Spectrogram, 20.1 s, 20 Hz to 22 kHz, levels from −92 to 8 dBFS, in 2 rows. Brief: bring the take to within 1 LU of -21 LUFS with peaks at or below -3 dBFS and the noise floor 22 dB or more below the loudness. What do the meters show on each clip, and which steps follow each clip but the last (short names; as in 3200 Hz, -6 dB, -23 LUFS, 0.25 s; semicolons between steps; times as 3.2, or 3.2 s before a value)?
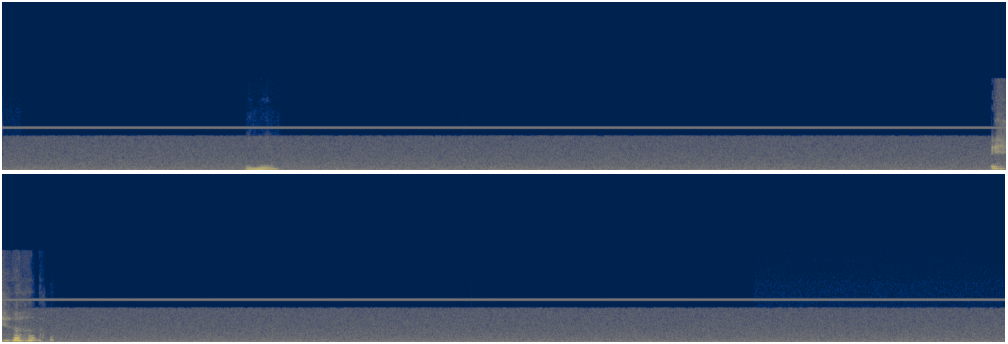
steady tone 5600 Hz; tone level -45 dBFS; noise floor -42 dBFS; noise floor target -56 dBFS; loudness -33.5 LUFS; peak -3.0 dBFS; loudness target -21.0 LUFS
-> notch 5600 Hz, Q 30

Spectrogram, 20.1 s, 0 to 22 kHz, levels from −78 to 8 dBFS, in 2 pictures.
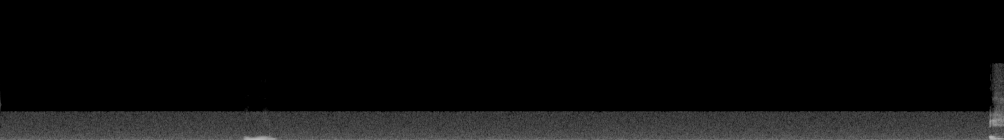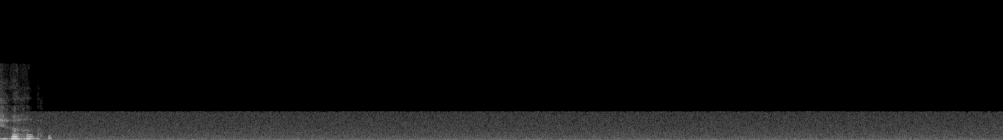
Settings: steady tone none; noise floor -44 dBFS; noise floor target -56 dBFS
-> noise print and reduce 12 dB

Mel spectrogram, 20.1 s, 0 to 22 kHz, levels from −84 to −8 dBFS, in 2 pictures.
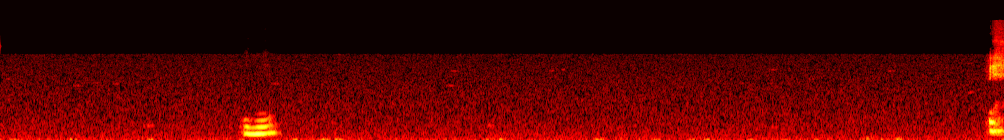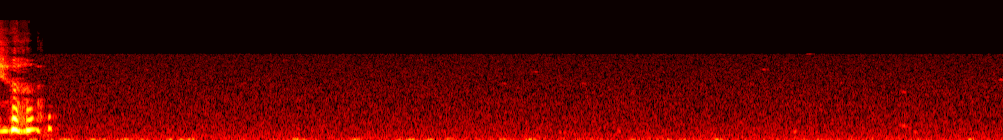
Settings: noise floor -56 dBFS; loudness -24.0 LUFS; peak -3.0 dBFS; loudness target -21.0 LUFS
-> gain +3 dB; limiter -3 dBFS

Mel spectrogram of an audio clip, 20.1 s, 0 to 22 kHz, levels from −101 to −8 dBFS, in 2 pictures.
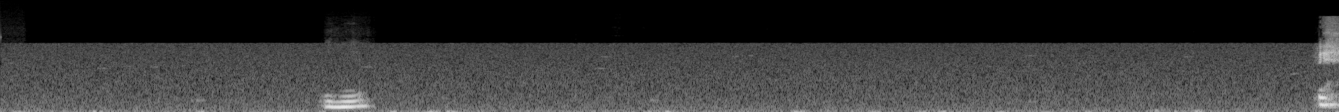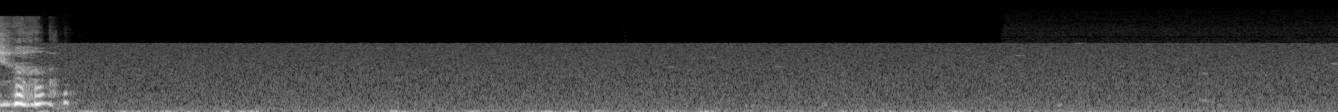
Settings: loudness -21.5 LUFS; peak -3.0 dBFS; noise floor -53 dBFS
